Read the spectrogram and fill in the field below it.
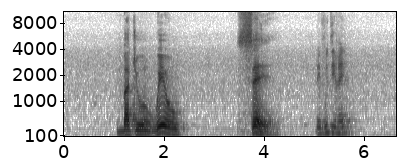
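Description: A man speaks with animation into a microphone, in short bursts.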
